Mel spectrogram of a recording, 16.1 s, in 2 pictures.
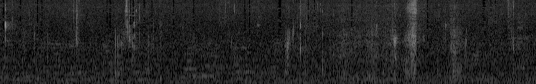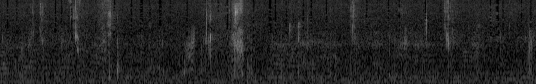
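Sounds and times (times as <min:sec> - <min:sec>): wet chewing: 0:03.4 - 0:16.0.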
